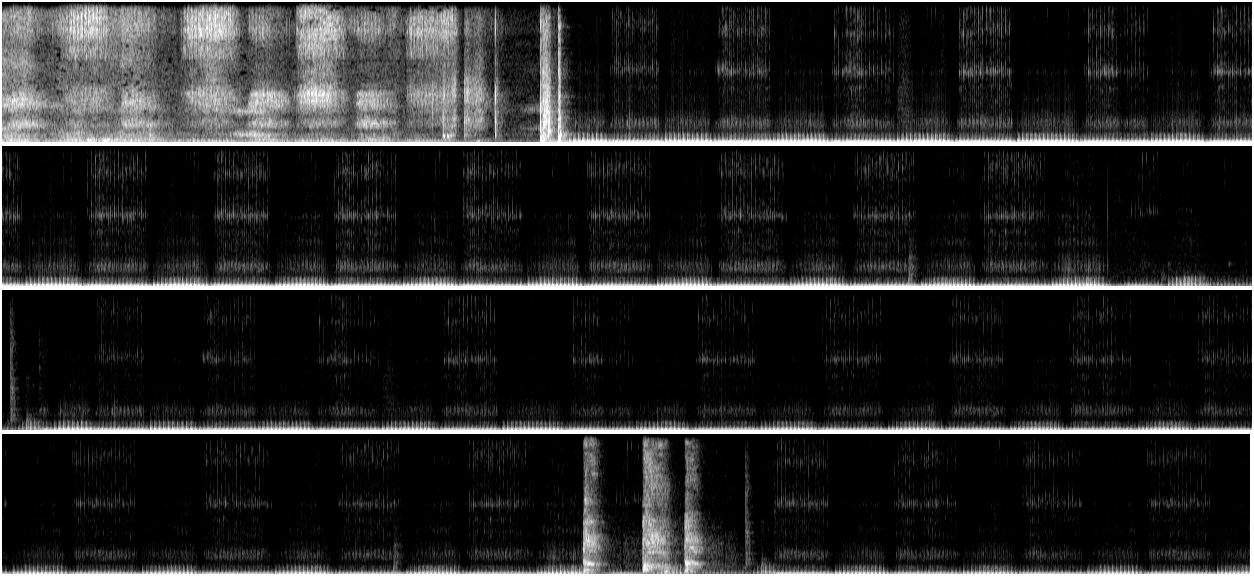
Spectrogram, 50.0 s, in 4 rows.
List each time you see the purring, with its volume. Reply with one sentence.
You can hear the purring from 0.0 to 49.9 s, getting quieter.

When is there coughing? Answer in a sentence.
The coughing can be heard from 43.3 to 44.6 s.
